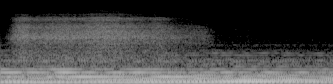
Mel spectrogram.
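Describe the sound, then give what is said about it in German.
A deep breath drawn in through the nose, a soft airy hiss lasting about a second and a half before it stops, over a sustained low musical drone. “Atme hier noch einmal tief durch die Nase in dieses Gefühl hinein.”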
